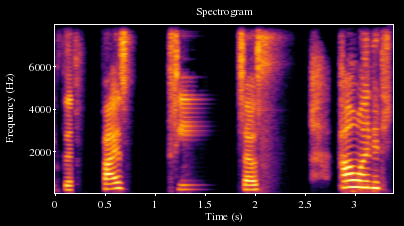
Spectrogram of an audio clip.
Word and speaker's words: Pfizer: So, like, let's see, Pfizer, I think that's how you say it, Pfizer vaccine. Pfizer, so that's one of the first vaccines that's being tested on people.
